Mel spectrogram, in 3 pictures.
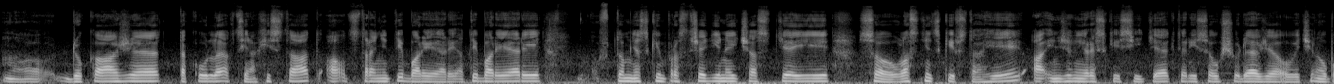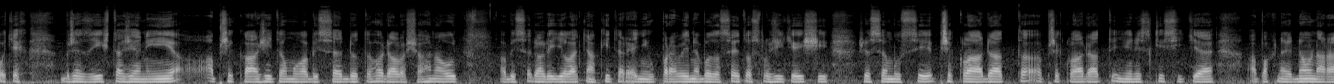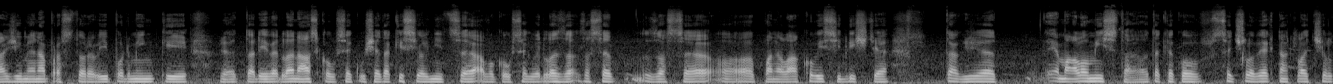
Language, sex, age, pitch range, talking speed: Czech, male, 60-79, 125-140 Hz, 140 wpm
